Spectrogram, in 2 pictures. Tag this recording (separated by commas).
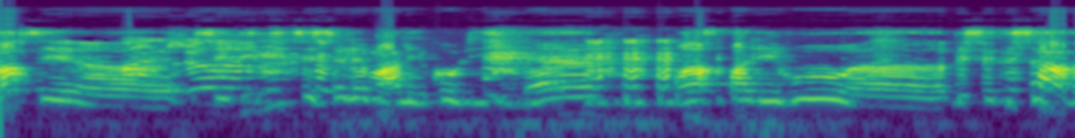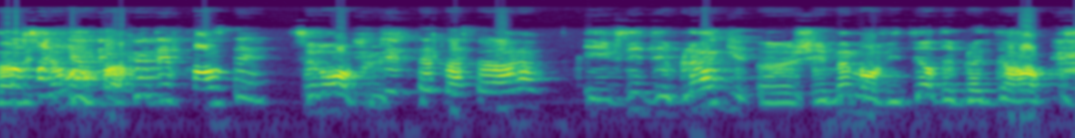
Speech, Radio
